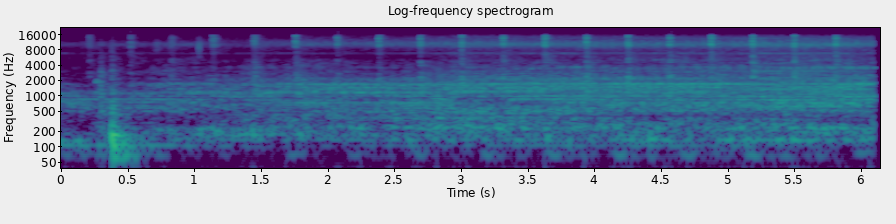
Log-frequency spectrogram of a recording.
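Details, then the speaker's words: Renault Megane 2 with newly fitted Valtec LPG (gas) injectors, about 500 km since installation, cold unwarmed idle: light crisp regular ticking about three a second, clearly audible even inside the cabin; injectors knock since LPG fit, runs like a diesel, cause unknown. "То есть явно даже в салоне очень слышно звук форсунок."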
